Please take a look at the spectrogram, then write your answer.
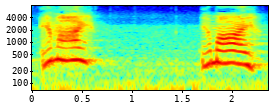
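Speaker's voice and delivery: high, loud mocking "am I?"; sarcastic disbelief. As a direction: throw his words back at him. Sarcastic reply to "old lady.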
